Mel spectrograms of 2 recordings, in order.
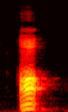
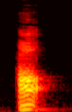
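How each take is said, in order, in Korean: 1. 성문 파열음 때문에 모음이 갑자기 끊깁니다. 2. 성문 파열음 때문에 모음이 갑자기 끊깁니다.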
